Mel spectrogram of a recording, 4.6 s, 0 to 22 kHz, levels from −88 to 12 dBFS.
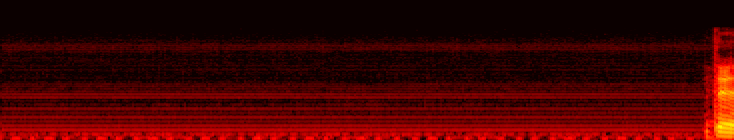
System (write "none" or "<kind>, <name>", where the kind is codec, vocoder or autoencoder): none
